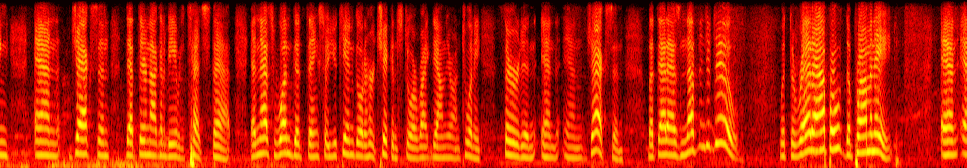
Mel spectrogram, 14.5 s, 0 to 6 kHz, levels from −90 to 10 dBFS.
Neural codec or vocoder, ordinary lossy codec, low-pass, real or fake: none; Opus, 16 kbps; 5.4 kHz; real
